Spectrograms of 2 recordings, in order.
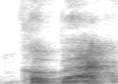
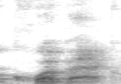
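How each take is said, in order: First: "Quebec" starting with a plain k; "Quebec" pronounced kuh-BEC. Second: "Quebec" starting with a kw sound; "Quebec" pronounced kweh-BEC. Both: Shown as a demonstration. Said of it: "two ways of pronouncing it".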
